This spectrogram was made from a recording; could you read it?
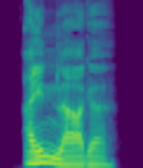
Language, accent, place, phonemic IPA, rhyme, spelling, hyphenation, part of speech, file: German, Germany, Berlin, /ˈaɪ̯nˌlaːɡə/, -aːɡə, Einlage, Ein‧la‧ge, noun, De-Einlage.ogg
- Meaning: 1. insert, insertion, inlay 2. insert, insole 3. garnish 4. pad 5. interlude, intermezzo 6. deposit 7. share, investment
